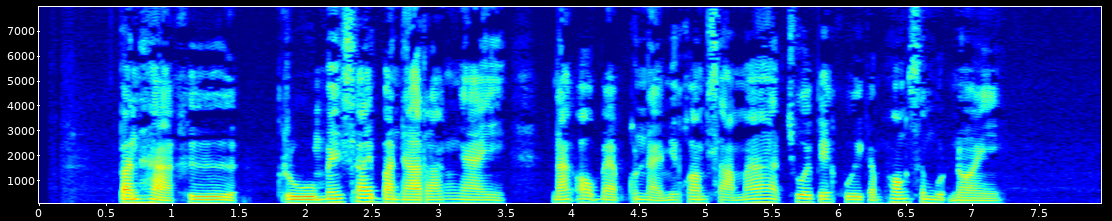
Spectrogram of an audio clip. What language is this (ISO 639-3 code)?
tha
